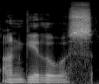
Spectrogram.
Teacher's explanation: the first gamma in this word being pronounced as an N, followed by a second gamma pronounced as a hard G. So this is angelos.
